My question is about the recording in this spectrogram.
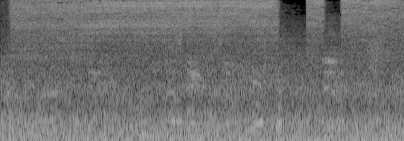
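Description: Airbrush spraying paint with a steady hiss of air, the hiss cutting out briefly twice about three seconds in as the trigger is let off.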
